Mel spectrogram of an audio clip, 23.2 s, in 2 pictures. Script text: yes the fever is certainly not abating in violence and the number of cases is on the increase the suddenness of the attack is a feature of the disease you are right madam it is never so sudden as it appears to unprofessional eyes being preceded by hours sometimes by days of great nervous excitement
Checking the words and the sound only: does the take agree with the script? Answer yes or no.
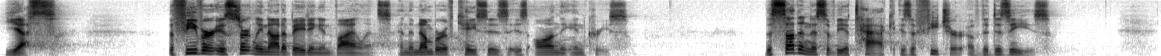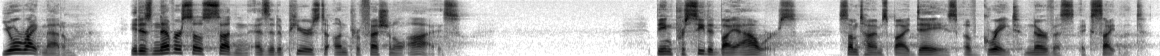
yes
